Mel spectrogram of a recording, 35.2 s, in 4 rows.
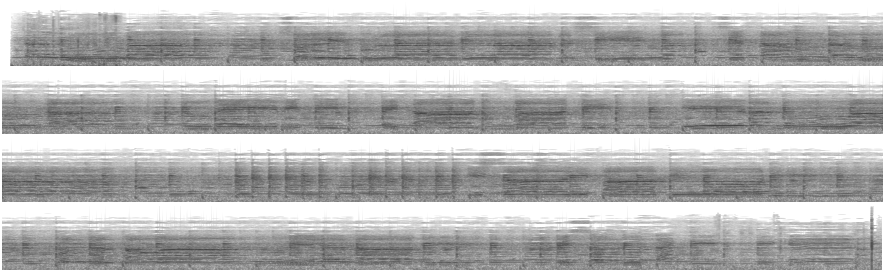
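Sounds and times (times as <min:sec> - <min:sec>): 
Fijian music: 0:00.0 - 0:35.2.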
